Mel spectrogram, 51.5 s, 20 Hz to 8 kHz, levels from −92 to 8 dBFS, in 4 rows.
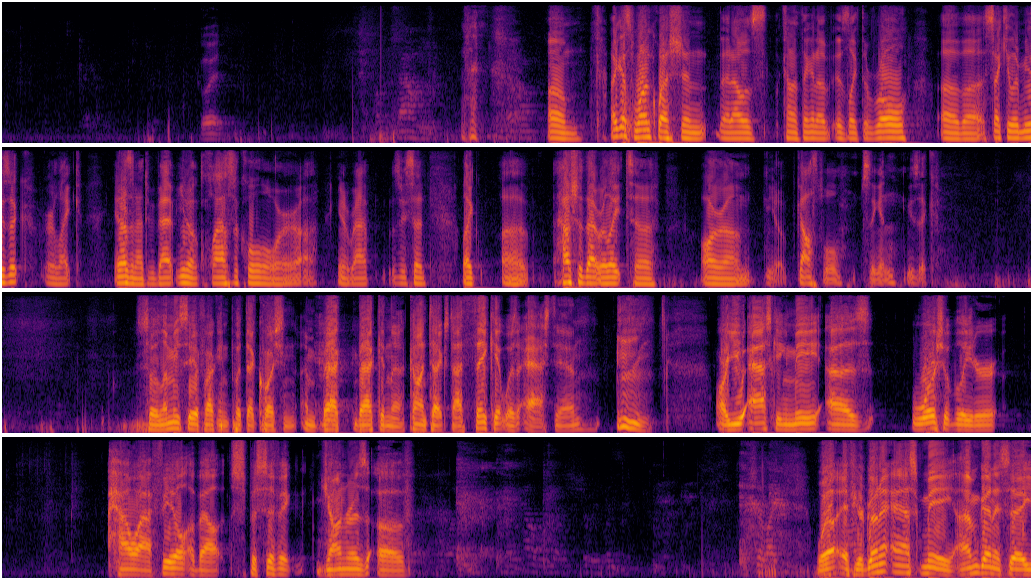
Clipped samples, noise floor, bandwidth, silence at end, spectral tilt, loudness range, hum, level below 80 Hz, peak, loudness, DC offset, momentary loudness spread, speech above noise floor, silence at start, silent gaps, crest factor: under 0.1%; -70 dBFS; 7.6 kHz; 0 s; -5.5 dB/octave; 8 LU; none; -50 dBFS; -8 dBFS; -20 LUFS; under 0.1%; 18 LU; 51 dB; 2.55 s; none; 14 dB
